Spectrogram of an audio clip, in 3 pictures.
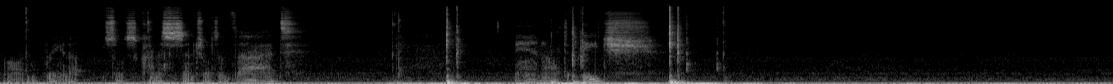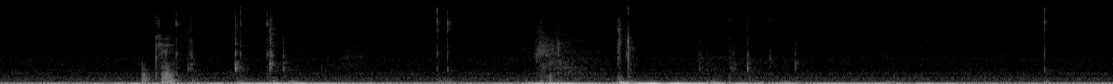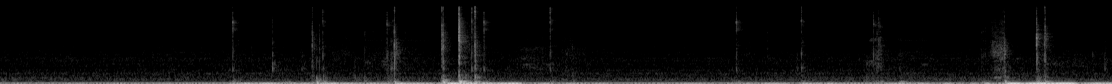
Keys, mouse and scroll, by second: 0.6 click, 2.1-3.8 middle drag, 4.8 a, 6.1 alt+h, 7.1 a, 15.8-17.4 right drag, 17.4 click, 17.7 KP_3, 18.6 middle click, 21.9 click, 27.2 shift+d, 28.1 right click, 33.0 KP_Decimal.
